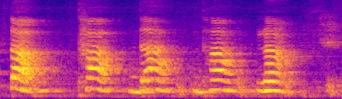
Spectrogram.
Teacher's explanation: मतलब दांत आप बोल के देखिए, दांत के निकट से बोले जाते हैं। पूरा तो आपका दांत नहीं लगेगा, दांत के बिल्कुल निकट से बोले जाते हैं।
